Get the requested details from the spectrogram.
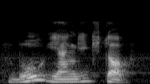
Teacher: Budan keyin ohang pauzasi boʻlyapti. Ya'ni o'zgarishi.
